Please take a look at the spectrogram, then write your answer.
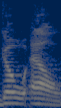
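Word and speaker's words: go'el: bit about what the go l was the go l his role it's it's spelled in english g-o and then a little accent mark and l but pronounced go l like noel the kinsman redeemer the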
